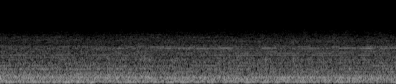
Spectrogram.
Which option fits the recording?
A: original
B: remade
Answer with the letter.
A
